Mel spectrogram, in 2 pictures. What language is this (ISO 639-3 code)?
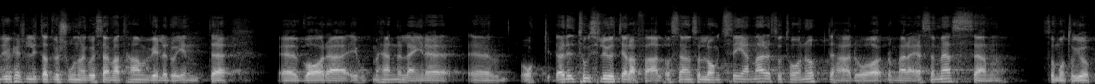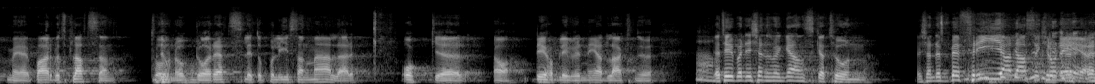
swe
